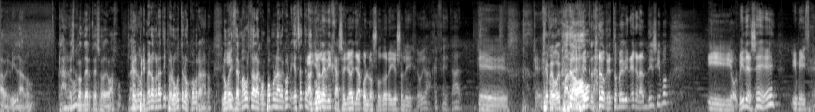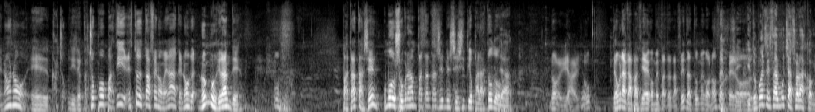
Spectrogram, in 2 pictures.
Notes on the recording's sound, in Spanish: Programa que grabamos en directo el pasado sábado, 9 de abril, en La Deskomunal.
